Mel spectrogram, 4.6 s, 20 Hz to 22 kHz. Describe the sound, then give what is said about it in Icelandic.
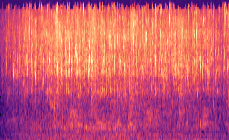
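Water pours and splashes steadily through 78 funnels arranged on a wall in Pavlo Makov's art installation Fountain of Exhaustion, Ukraine's entry this year: a dense, continuous rushing with bright trickling spatter running throughout at an even, fairly loud level, with no voices. “Verkið samanstendur af 78 trektum sem er raðað í fullkominn fríherning við vegg.”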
